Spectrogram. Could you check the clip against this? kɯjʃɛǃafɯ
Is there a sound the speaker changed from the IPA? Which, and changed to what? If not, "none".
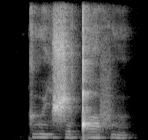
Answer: none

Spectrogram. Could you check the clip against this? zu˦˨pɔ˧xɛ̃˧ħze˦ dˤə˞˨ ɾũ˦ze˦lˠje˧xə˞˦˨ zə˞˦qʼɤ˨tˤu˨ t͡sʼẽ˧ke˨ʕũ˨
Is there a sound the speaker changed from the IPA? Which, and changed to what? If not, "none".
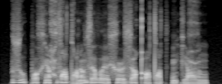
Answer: none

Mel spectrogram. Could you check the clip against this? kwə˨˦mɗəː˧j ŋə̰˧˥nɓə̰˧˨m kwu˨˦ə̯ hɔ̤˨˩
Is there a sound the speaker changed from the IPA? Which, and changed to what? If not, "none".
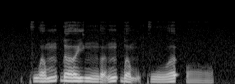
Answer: h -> ʔ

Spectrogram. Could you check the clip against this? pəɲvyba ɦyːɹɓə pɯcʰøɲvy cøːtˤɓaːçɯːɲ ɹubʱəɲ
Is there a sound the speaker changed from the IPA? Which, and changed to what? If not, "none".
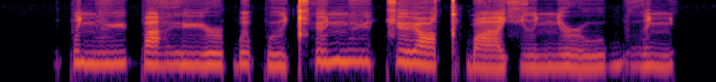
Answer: b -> p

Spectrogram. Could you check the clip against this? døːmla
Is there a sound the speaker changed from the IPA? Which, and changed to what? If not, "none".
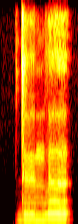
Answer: a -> ə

